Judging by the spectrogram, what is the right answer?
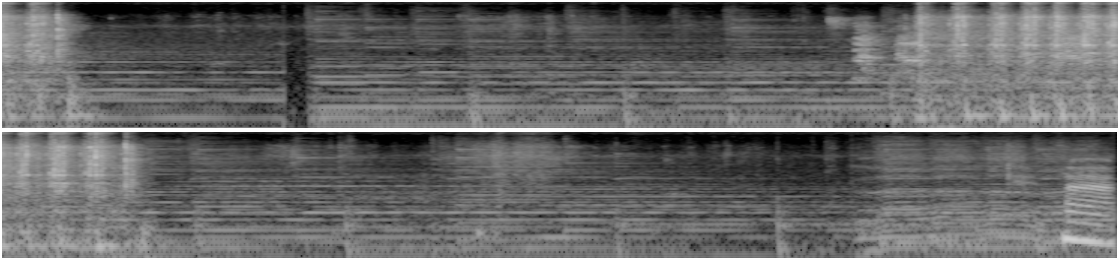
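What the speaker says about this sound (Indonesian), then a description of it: "Setelah itu kita jahit pas tepat di pinggiran ya teman-teman." A sewing machine runs in short bursts while stitching along a garment's neckline edge, with one longer fast whirring run in the middle, close and moderately loud between quieter handling noises.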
